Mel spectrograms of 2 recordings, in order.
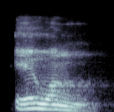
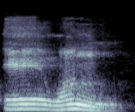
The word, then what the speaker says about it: evam: Within the mantra of dependent arising, at the end, evam, or evang. There's a 2 different ways you can pronounce.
